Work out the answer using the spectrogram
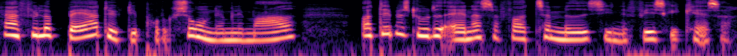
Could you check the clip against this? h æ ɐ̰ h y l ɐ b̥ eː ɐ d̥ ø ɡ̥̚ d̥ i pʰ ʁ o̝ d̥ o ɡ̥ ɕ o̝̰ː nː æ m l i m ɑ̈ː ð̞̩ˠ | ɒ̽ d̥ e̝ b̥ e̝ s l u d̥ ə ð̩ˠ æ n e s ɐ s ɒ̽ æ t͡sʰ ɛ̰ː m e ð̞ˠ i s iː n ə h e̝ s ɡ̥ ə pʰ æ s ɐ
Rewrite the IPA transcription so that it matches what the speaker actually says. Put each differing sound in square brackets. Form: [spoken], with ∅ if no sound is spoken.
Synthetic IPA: h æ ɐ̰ [f] y l ɐ b̥ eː ɐ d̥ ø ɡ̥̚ d̥ i pʰ ʁ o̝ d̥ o ɡ̥ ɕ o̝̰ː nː [e] m l i m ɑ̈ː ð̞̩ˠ | ɒ̽ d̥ e̝ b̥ e̝ s l u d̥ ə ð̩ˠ æ n [æ] s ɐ [f] ɒ̽ æ t͡sʰ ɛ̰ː m e ð̞ˠ i s iː n ə [f] e̝ s ɡ̥ ə [kʰ] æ s ɐ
